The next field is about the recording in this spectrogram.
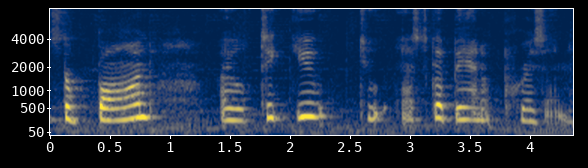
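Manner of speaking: clumsy, bad put-on British villain accent. Reviewing a movie, the speaker quotes the main villain in a dr. no impression. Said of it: "he talks like this".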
